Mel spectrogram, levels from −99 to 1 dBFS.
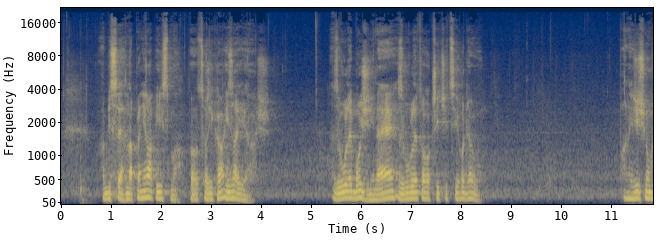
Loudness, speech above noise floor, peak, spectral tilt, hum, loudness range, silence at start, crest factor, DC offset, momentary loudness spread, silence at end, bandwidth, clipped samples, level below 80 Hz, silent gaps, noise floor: -19 LUFS; 26 dB; -2 dBFS; -4 dB/octave; none; 9 LU; 0.05 s; 20 dB; under 0.1%; 16 LU; 0 s; 19.5 kHz; under 0.1%; -56 dBFS; none; -45 dBFS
